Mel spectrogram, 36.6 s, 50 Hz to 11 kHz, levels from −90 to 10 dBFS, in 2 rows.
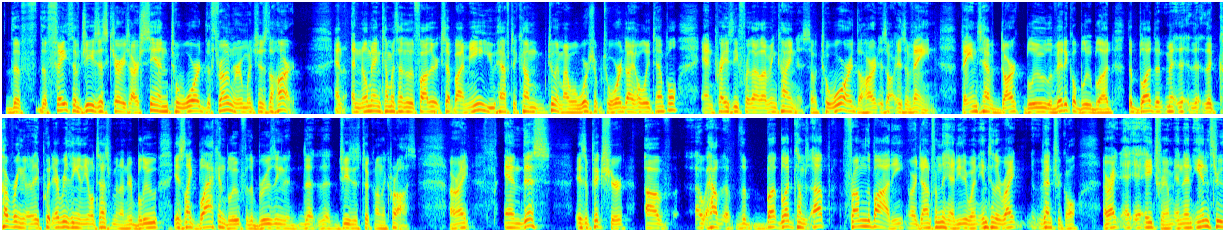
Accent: American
